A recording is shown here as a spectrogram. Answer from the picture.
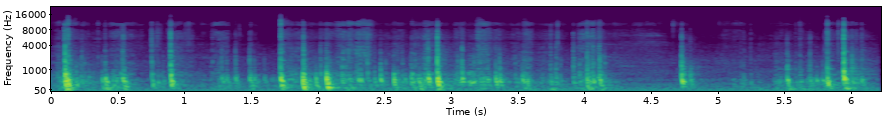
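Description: Flathead screwdriver prying a plastic organizer insert off its retaining tabs in a Ridgid tool box lid: an irregular run of sharp plastic clicks and knocks with scraping between them, as the tabs are worked loose.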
